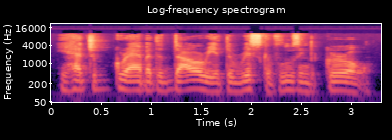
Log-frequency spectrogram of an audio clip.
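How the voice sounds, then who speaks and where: A woman's voice: very deep voice, a little slow, slightly rough, heavily acted. A woman voicing a mocking, hot-tempered male police detective in a dramatized audiobook. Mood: mocking, reflective. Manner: mocking, taunting, excitable.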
